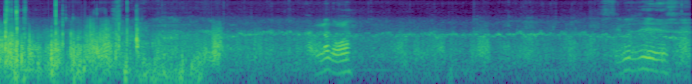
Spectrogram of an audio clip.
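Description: Close handling noise as a just-caught croaker is gripped and unhooked by hand: rustling and sharp clicks for the first three seconds. After that it is quieter, with a faint steady high whine and two short voice-like sounds, one about halfway and one near the end.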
